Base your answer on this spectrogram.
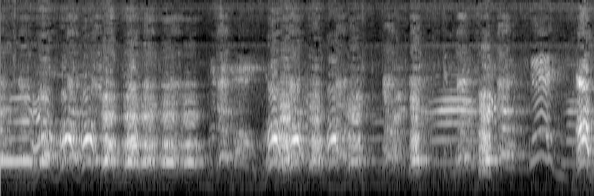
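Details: Dog greeting its returning owner with a continuous stream of high excited whines, yelps and short barks, some rising and falling squeals near the end.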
